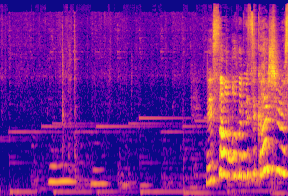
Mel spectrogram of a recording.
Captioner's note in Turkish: şarkı mırıldanıyor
